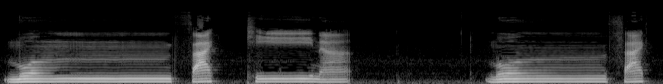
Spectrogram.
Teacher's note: We'll do the ghunna on the noon sakin, but we're going to move straight to the articulation point of the fa.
